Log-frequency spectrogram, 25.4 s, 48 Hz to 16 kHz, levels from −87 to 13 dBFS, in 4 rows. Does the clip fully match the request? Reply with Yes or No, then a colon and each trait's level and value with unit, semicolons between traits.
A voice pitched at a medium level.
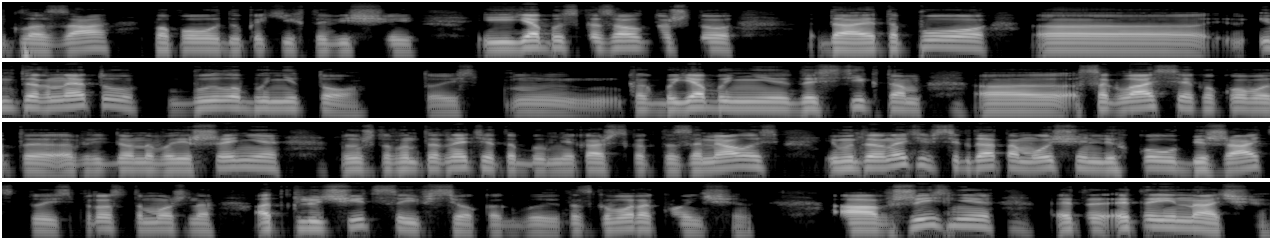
No: low, 130 Hz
